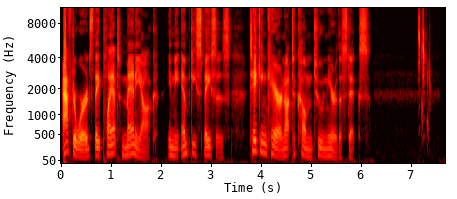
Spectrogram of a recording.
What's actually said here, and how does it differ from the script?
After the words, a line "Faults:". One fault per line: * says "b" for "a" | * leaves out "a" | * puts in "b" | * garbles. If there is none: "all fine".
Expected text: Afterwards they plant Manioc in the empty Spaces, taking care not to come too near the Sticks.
Afterwards they plant Manioc in the empty Spaces, taking care not to come too near the Sticks.
Faults:
all fine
